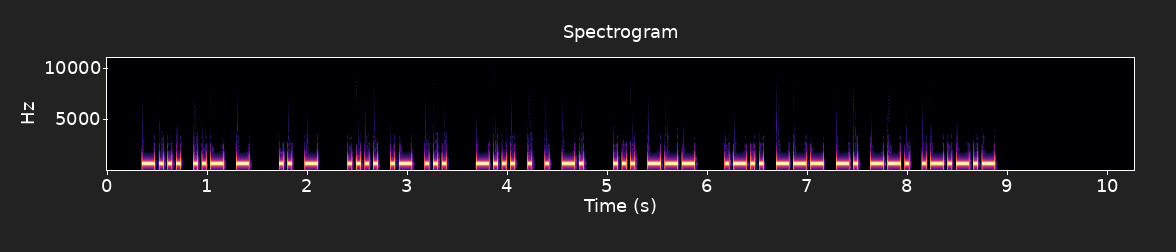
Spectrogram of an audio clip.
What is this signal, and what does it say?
Morse code, heard as a keyed tone, about 28 wpm, 700 Hz. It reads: BUT IT HAS BEEN SO LONG.
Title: Sentences from Top 100 Words 28wpm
